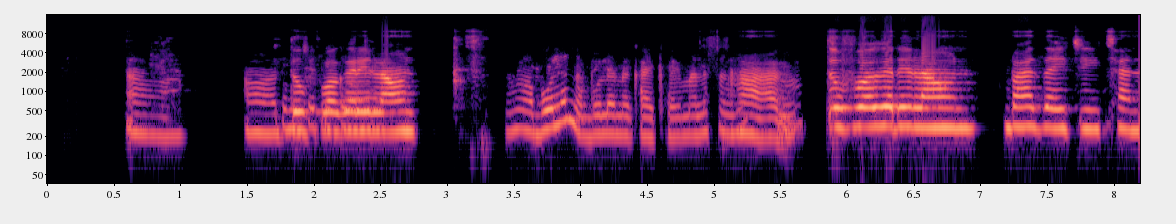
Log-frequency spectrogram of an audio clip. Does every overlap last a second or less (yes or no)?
yes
